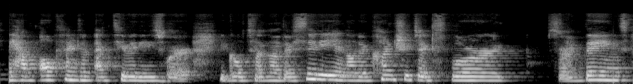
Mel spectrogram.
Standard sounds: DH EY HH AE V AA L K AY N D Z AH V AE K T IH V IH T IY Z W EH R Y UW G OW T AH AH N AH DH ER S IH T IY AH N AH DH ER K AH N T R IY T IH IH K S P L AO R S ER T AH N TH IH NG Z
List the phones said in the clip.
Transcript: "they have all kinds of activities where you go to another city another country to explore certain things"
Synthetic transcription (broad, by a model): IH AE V AA L K AY N D Z AH V AE K T IH V IH T IY Z W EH R Y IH G OW T AH AH N AH DH ER S IH T IY AH N AH DH ER K AH N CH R IY T IH IH K S P L AO R S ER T N TH IH NG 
